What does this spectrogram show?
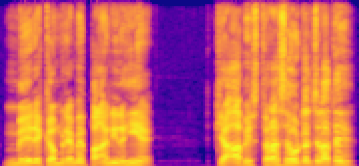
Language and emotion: Urdu, angry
